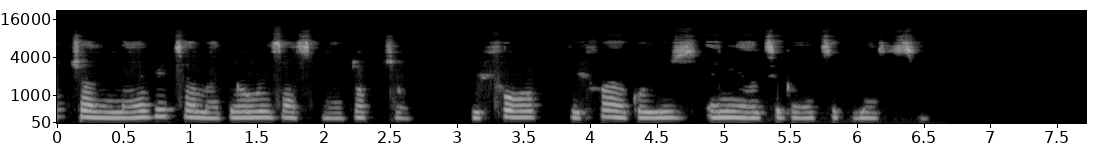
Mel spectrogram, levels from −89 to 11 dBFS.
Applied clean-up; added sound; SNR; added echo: neural mask model Resemble Enhance denoiser.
